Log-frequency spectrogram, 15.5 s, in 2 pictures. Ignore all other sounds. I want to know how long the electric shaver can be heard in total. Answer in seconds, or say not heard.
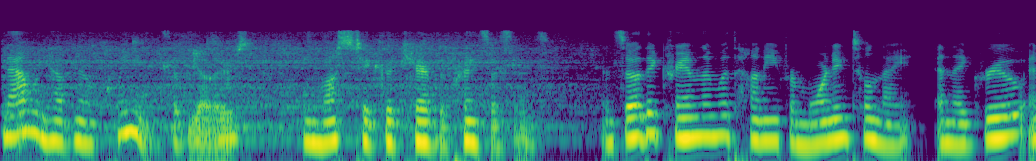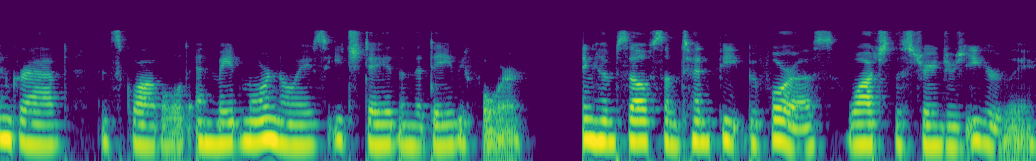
not heard.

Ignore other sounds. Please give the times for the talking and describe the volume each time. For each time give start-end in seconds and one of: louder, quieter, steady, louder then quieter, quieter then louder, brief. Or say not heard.
0.0-15.4 steady.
